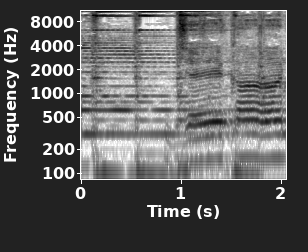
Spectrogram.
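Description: Devotional aarti music: an instrumental melody over a steady bass line, with a solo voice starting to sing about a second in.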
